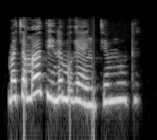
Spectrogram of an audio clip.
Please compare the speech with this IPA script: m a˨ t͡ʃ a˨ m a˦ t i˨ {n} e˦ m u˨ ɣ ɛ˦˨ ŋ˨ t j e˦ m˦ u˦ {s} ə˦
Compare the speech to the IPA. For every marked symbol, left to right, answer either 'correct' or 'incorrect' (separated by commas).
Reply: correct, incorrect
